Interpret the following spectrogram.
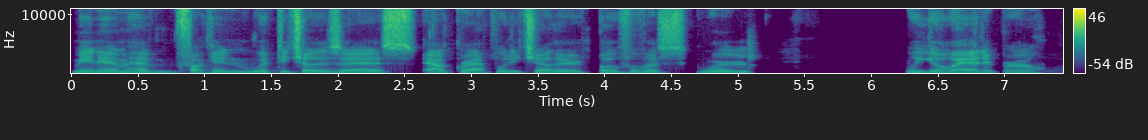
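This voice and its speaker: A man's voice: mid-range voice, completely flat delivery, unhurried, a little mellow, clean tone, no echo. A man talking casually on a podcast, loose and profane, cracking jokes as he goes. His voice sits in a middling range, and it's recorded close and dry, with no room sound around it. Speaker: podcast host. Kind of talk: casual chat.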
